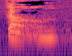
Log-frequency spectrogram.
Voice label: "deng", Putonghua

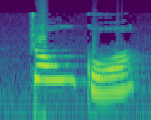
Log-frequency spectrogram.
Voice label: "zhong guo", Putonghua

